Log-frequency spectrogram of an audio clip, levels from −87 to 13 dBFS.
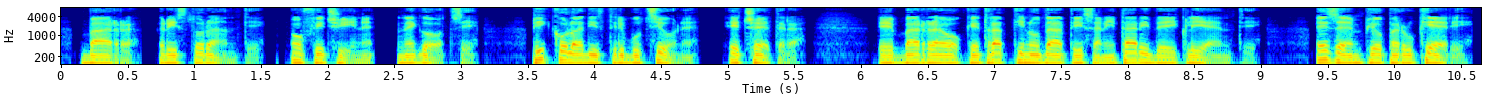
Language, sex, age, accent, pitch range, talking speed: Italian, male, 40-59, native, 100-120 Hz, 100 wpm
